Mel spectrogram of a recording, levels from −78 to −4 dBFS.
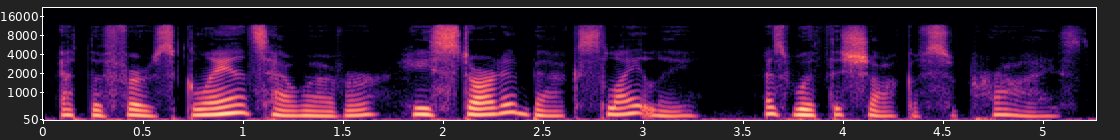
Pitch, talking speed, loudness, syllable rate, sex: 190 Hz, 170 wpm, -19 LUFS, 4.6 syllables/s, female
